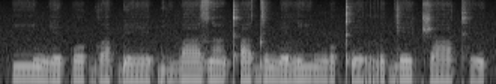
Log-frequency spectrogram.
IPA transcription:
iː˦ ɲ e˨ p o˦ ɡʷ a˨ ɓ eː˨ ɓ i˨ β aː˦ z ã˦ kʼ a˦ d ɪ˦ m e˨ l iː˦ ŋ o˦ kʼ e˨ r ɪ˦ ɡ eː˦ t͡ʃ aː˨ kʰ ɪ˨

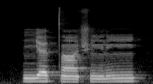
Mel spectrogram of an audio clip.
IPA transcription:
ɲ ɛ˧ t ã˨ ʃ ĩ˨ ɾ ĩ˧

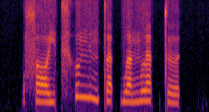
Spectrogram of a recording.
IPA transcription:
s ɔː˨ j t͡sʰ ʊ˥ ŋ ɪ˨ ŋ t̪ ɐ˨ t̚ w ɐ˨˧ ŋ l ɐ˧ t̚ t̪ ɵ˧ t̚

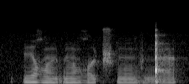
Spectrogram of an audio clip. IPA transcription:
ʔ ʉ ʁ ũ r ũ ʁ u ʈ͡ʂʰ ũː v ŋ͡ǃ œ̃

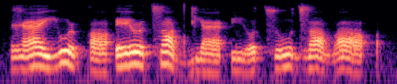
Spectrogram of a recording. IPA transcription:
ɣ æ˧˥˧ j u˥˩ ɹ k ɒ˨˩˦ ʔ e˧˥˧ ɹ t͡s ɒ˥˩ d ɡ j æ˨˩˦ ʔ i˨˩˦ o̯ t͡s u˧˥˧ d͡z ɒ˥˩ ɡ ɒ˥˩ ʔ

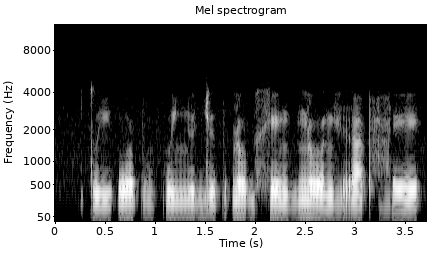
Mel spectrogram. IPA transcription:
tʷ i˨ | w o˧ p o̤˨ kʷ i˧ ʎ ʉ˦ ɟ ɨ˦ p | ɳ o˦ ɡ x e˦˨ ŋ ṳ˦ ŋ ɳ o˦˨ n e̤˧ r a˧ pʰ a̤˨ ɾ e˦

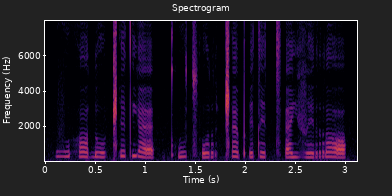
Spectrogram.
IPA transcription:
v u h ɒ ɗ o ǁ e t j æ | kʼ u t͡sʼ o r ǁ æ pʼ e t e t t͡sʼ æ j v e r ɒ

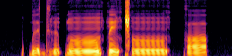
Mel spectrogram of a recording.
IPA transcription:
ɓ ə dʱ ə̃ ɓ ɔ̃ː p ɛ̃ ǁ ɔ̃ː kː ɒ

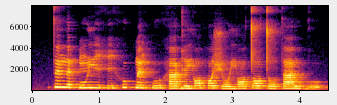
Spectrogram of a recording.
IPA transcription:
t ɛ̃˦ n ɛ˦˨ k͡p ũ˨˦ j i˦˨ h i˨˦ h u˦ k͡p ɛ̃˦˨ k͡p u˨˦ h a˧ ɡ e˨ j ɔ˨˦ h ɔ˧ ʃ o˨ j ɔ˨˦ t ɔ˦ t o˧ t a˦ ɾ u˦˨ ɡ u˨

